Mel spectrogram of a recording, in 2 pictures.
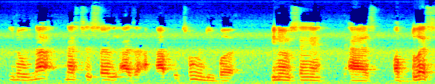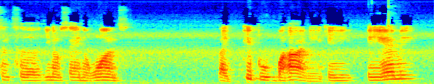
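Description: A man with an American accent talks at a moderate pace and medium pitch in a flat monotone, with big swings in loudness. Long, frequent pauses break up his speech over noticeable background noise. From New Jersey, Paterson. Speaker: former NFL football player. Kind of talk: casual interview. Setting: video call. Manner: casual, filler-heavy.

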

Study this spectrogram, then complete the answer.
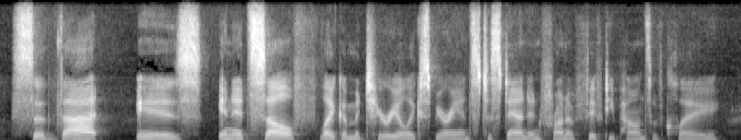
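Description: With an American accent, a woman speaks fairly slowly at a very deep, low pitch with ordinary pitch variation, on a very clean recording with a silent background. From Santa Monica, California. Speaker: sculptor. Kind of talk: interview conversation. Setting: studio.

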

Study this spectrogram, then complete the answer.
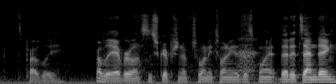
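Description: A man speaks at a fairly low pitch with vocal fry, recorded very cleanly against a silent background. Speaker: podcast host. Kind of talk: casual chat, Q&A.

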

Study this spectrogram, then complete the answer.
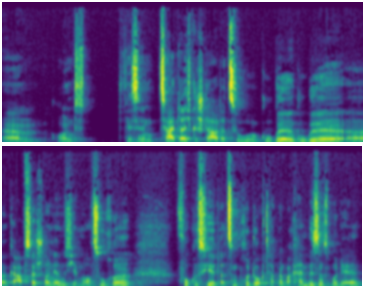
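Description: This man has a dark, mellow tone and a somewhat breathy voice, with ordinary pitch variation and a moderate pace. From Germany. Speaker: serial founder and investor. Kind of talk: interview.

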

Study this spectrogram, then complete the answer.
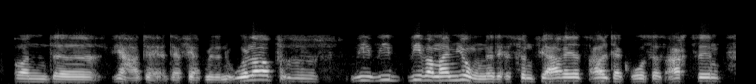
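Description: Using an unremarkable speaking voice, a man talks at a moderate pace with fairly high pitch and lively intonation. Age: 40s. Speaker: caller, truck driver. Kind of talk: phone-in call. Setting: phone call.

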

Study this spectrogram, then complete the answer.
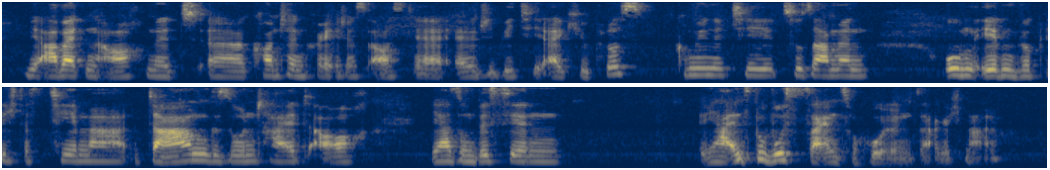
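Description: In an ordinary speaking voice, a woman talks fairly slowly at a fairly low pitch, her intonation fairly even but her loudness swinging widely. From Germany, born in China. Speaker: entrepreneur, serial founder. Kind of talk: interview. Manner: many filler sounds.

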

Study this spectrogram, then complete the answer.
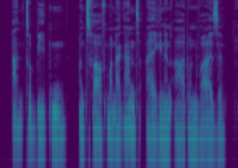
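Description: At a moderate pace, a man speaks at medium pitch in a somewhat breathy voice with ordinary pitch variation, the sound dry and close with no echo. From Ecuador, then Hamburg from school age. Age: 30s. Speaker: wedding DJ and podcast host. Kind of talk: scripted solo podcast intro.

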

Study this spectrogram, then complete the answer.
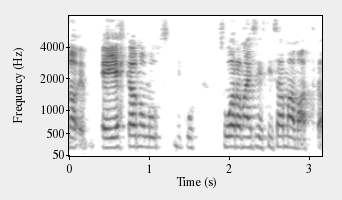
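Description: A woman's fairly high-pitched voice. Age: 30s. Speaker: teacher and chair of an infertility support association. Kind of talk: interview. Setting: remote recording.

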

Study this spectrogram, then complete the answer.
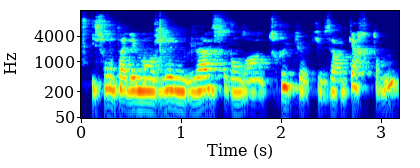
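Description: Somewhat breathy, a woman speaks in a fairly high pitch with ordinary pitch variation. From Belgium. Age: 50s. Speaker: entrepreneur. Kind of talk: interview. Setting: remote recording.

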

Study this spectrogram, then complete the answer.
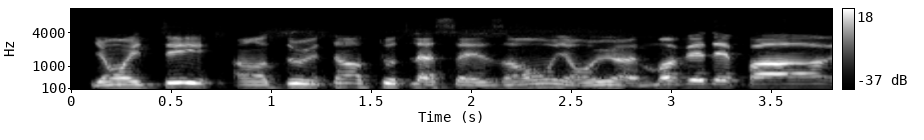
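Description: At a moderate pace, a man speaks in a plain, everyday voice with a fairly high pitch. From Quebec. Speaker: ice hockey analyst. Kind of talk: casual panel discussion.

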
